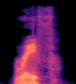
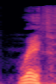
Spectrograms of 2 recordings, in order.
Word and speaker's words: Ralph: He pronounces it Rafe. – Wraith Fiennes. – Wraith. It's not Wraith. – Wraith. – Maybe for one of our Halloween. Rafe. – Wraith. – Rafe. – Wraith. – No. Rafe. – Wraith. – No. There's an F sound at the end, not a T.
